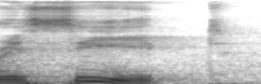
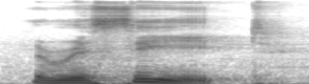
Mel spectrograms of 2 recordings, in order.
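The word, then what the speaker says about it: receipt: रसीद की इंग्लिश है रिसीप्ट, ना कि रिसीप्ट। इसमें पी नहीं बोला जाता। ठीक है, इसको कैसे प्रोनाउंस करेंगे, रिसीट।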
